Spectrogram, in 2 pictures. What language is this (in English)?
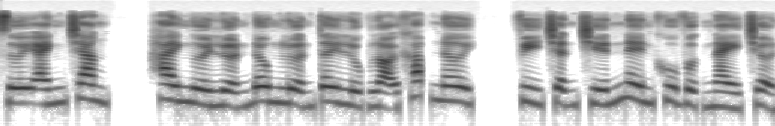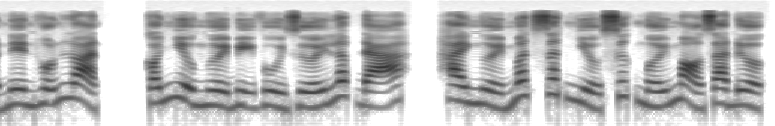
Vietnamese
